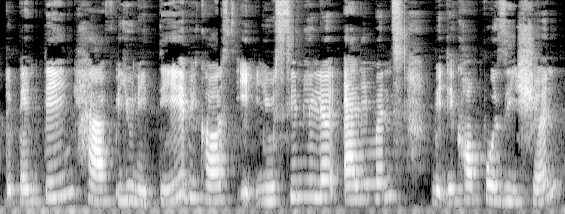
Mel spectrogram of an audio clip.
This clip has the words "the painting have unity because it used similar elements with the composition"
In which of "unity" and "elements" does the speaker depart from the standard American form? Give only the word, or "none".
none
